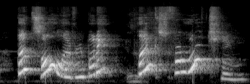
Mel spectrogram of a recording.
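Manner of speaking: very high and loud, with swooping pitch. Streamer signing off to viewers, in a Mickey Mouse voice. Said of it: "It's Mickey Mouse".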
